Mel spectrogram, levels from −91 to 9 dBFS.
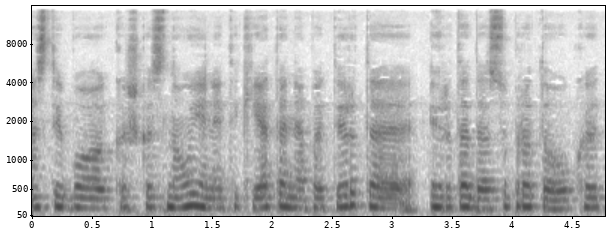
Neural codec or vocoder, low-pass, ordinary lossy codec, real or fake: none; 14.4 kHz; AAC, 48 kbps; real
